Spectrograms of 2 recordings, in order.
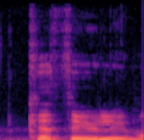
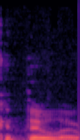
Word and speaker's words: Cthulhu: Like, so we're both pronouncing it Cthulhu, right? Apparently, the way Lovecraft originally pronounced it was, Cthulhu. – Oh, really? – Yeah. It was very different from how most people pronounce it today.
